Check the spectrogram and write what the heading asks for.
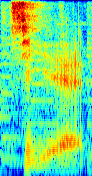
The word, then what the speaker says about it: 毑: 行字啊，普通话读作姐，咱潮汕话读作姐。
